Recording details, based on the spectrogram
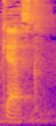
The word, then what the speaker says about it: casque: The hornbill's helmet is called a casque, which rhymes with mask.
